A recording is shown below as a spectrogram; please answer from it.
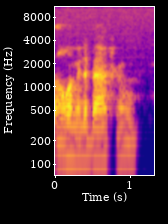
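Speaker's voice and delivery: soft, hushed, voiced half-whisper stage whisper. Retelling a phone call, quoting his wife's answer: imitating someone half-whispering. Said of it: "so why are you whispering?".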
